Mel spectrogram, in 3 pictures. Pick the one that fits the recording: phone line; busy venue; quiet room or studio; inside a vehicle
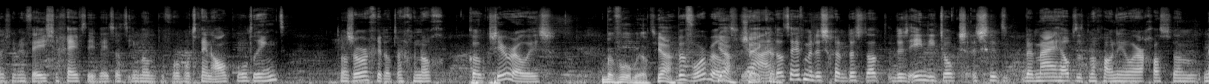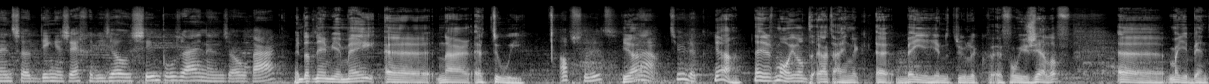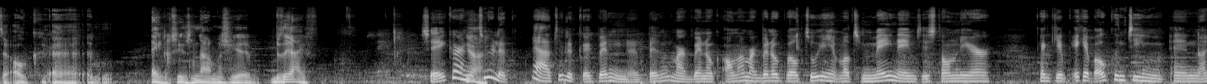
busy venue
